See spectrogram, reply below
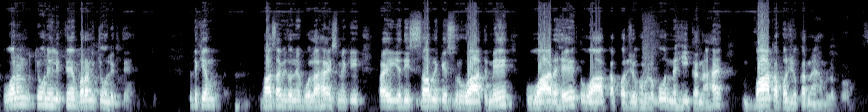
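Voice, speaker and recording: A man. He explains patiently, pauses often to ask whether the class has understood, and keeps the students moving along. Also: on the high side. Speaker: teacher. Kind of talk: classroom lecture.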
